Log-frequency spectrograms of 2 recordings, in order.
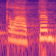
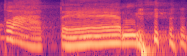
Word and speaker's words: Klaten: tulisannya bahasanya Britain ternyata dia menyebut Klaten tuh k beneran waktu dia ngomong tuh aku engak apa sih maksudnya apa gua bego banget gitu ya enggak ngah gitu enggak nangkap Oh Klaten rupanya Klaten dibacanya gitu ya Dan ini produk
